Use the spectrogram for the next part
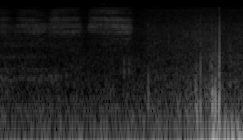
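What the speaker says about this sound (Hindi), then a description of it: "इसको मैं इरेज कर देता हूँ" Brief rubbing strokes of an eraser wiping writing off a board during a Python lecture, a short close scrub lasting about a second.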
